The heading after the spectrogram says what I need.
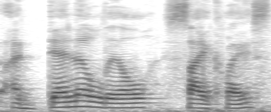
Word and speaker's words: adenylyl cyclase: Nearby the G protein is a membrane embedded enzyme, not a receptor, but an enzyme that's called adenylyl cyclase. That is actually the correct pronunciation, and it's also in the off state.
